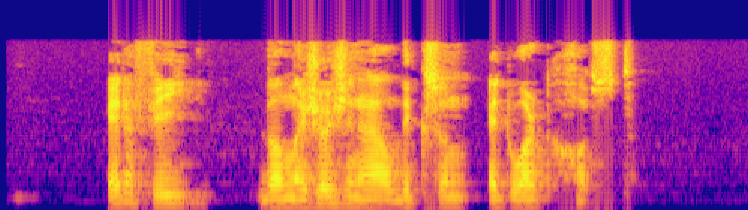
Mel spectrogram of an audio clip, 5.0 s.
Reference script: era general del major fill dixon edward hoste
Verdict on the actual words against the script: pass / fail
fail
